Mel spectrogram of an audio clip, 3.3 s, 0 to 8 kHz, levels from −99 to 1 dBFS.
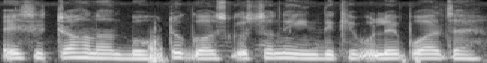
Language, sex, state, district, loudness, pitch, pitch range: Assamese, male, Assam, Sonitpur, -13 LUFS, 155 Hz, 150-170 Hz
